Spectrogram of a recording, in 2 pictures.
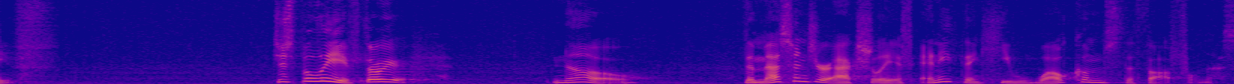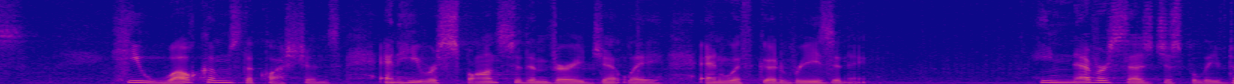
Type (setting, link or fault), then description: setting, large echoing room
